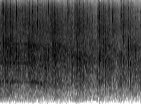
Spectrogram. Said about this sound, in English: Is it good to be here? Let's hear some clapping.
